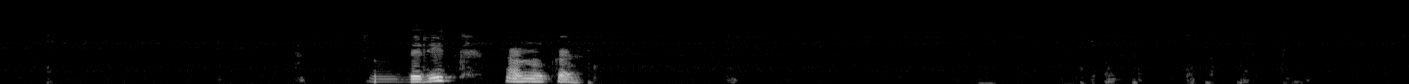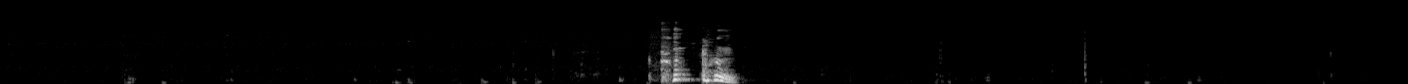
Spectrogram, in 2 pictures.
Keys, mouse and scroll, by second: 6.0-7.4 middle drag, 10.9 click, 11.5 middle click, 12.5-12.9 shift+middle drag, 13.1-15.4 middle drag, 15.9 middle click, 22.3-23.7 shift+drag, 26.1-27.4 middle drag.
